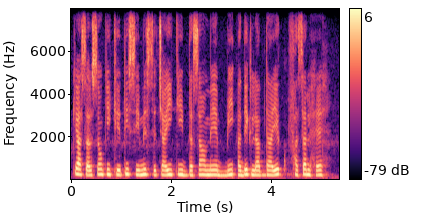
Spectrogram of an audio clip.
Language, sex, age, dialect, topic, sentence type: Hindi, female, 18-24, Kanauji Braj Bhasha, agriculture, question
